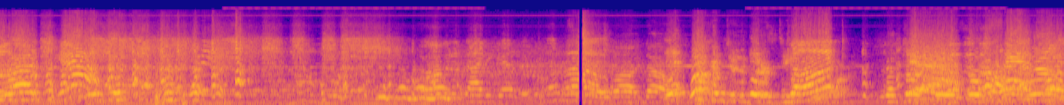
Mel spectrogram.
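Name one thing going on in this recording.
A middle-aged woman laughs loudly and excitedly.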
